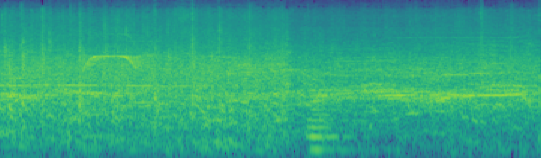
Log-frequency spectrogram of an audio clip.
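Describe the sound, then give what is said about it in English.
A gig audience applauds in a dense, steady wash of clapping that stays loud for the whole stretch, with crowd voices and a brief whistle rising through the noise. “Here we go, applause, entry.”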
